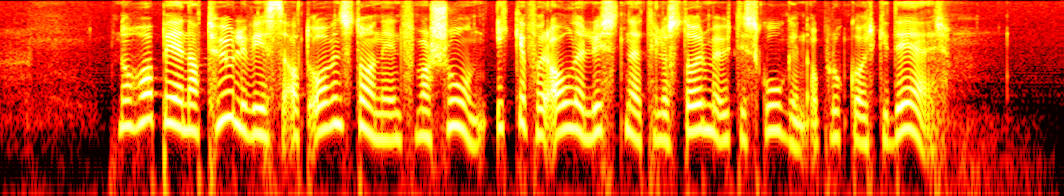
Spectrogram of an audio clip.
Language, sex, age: Norwegian, female, 48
